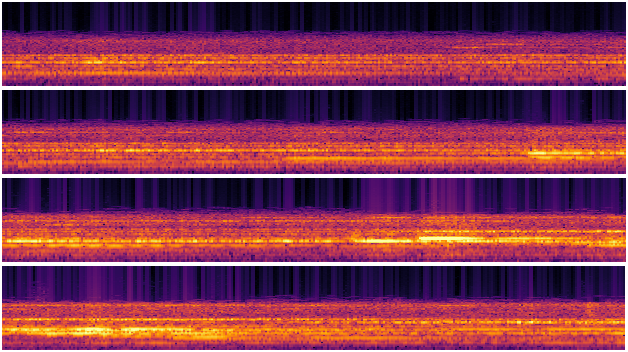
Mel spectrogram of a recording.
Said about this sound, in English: And as you listen to the electric piano,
